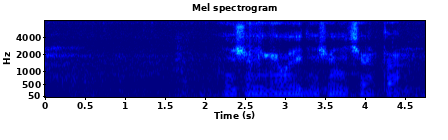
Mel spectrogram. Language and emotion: Russian, neutral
